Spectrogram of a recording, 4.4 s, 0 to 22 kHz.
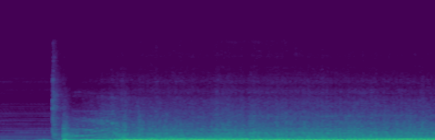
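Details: FV432 troop carrier diesel, long-sitting, being revived and running on real diesel: quiet, then the engine catches at once and settles into a steady, even, deep idle with no misses; normal start and idle.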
